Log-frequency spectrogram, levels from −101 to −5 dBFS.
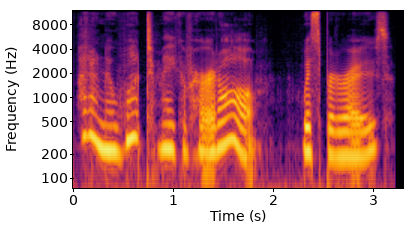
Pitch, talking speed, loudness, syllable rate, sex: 235 Hz, 220 wpm, -19 LUFS, 5.3 syllables/s, female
